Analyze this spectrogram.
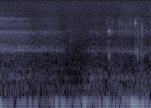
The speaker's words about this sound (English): Takes a long sip of coffee.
